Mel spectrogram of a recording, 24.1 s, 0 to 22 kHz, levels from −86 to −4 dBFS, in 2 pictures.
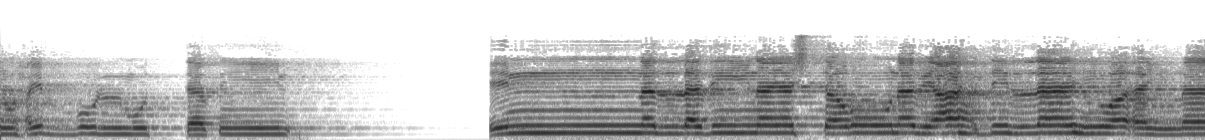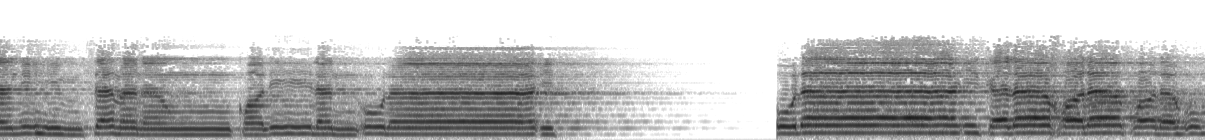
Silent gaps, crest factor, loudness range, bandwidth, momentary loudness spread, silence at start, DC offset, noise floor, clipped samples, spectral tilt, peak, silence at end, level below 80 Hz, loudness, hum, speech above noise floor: none; 16 dB; 11 LU; 7.6 kHz; 11 LU; 0 s; under 0.1%; -85 dBFS; under 0.1%; -2 dB/octave; -4 dBFS; 0 s; -62 dBFS; -20 LUFS; none; 65 dB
